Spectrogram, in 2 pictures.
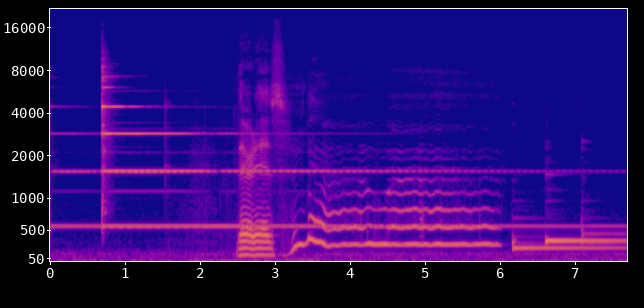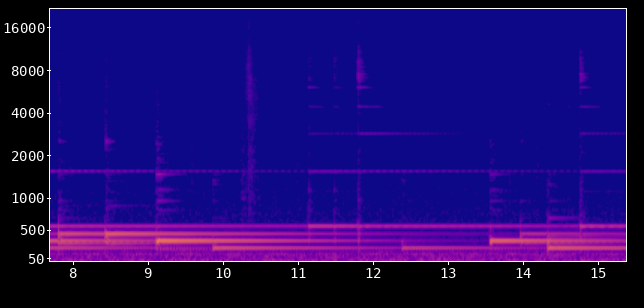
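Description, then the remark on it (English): A single gong is struck once and rings on with a long, shimmering sustain, followed by further overlapping tones; a short spoken phrase briefly cuts in. “But me, all I get is one gong. This one, the ding.”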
